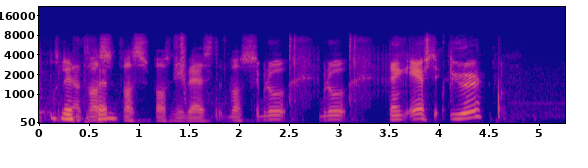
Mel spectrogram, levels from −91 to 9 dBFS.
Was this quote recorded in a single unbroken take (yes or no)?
no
